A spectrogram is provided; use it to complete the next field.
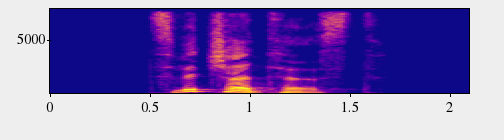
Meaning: inflection of zwitschern: 1. second-person singular preterite 2. second-person singular subjunctive II
- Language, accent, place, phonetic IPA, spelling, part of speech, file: German, Germany, Berlin, [ˈt͡svɪt͡ʃɐtəst], zwitschertest, verb, De-zwitschertest.ogg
